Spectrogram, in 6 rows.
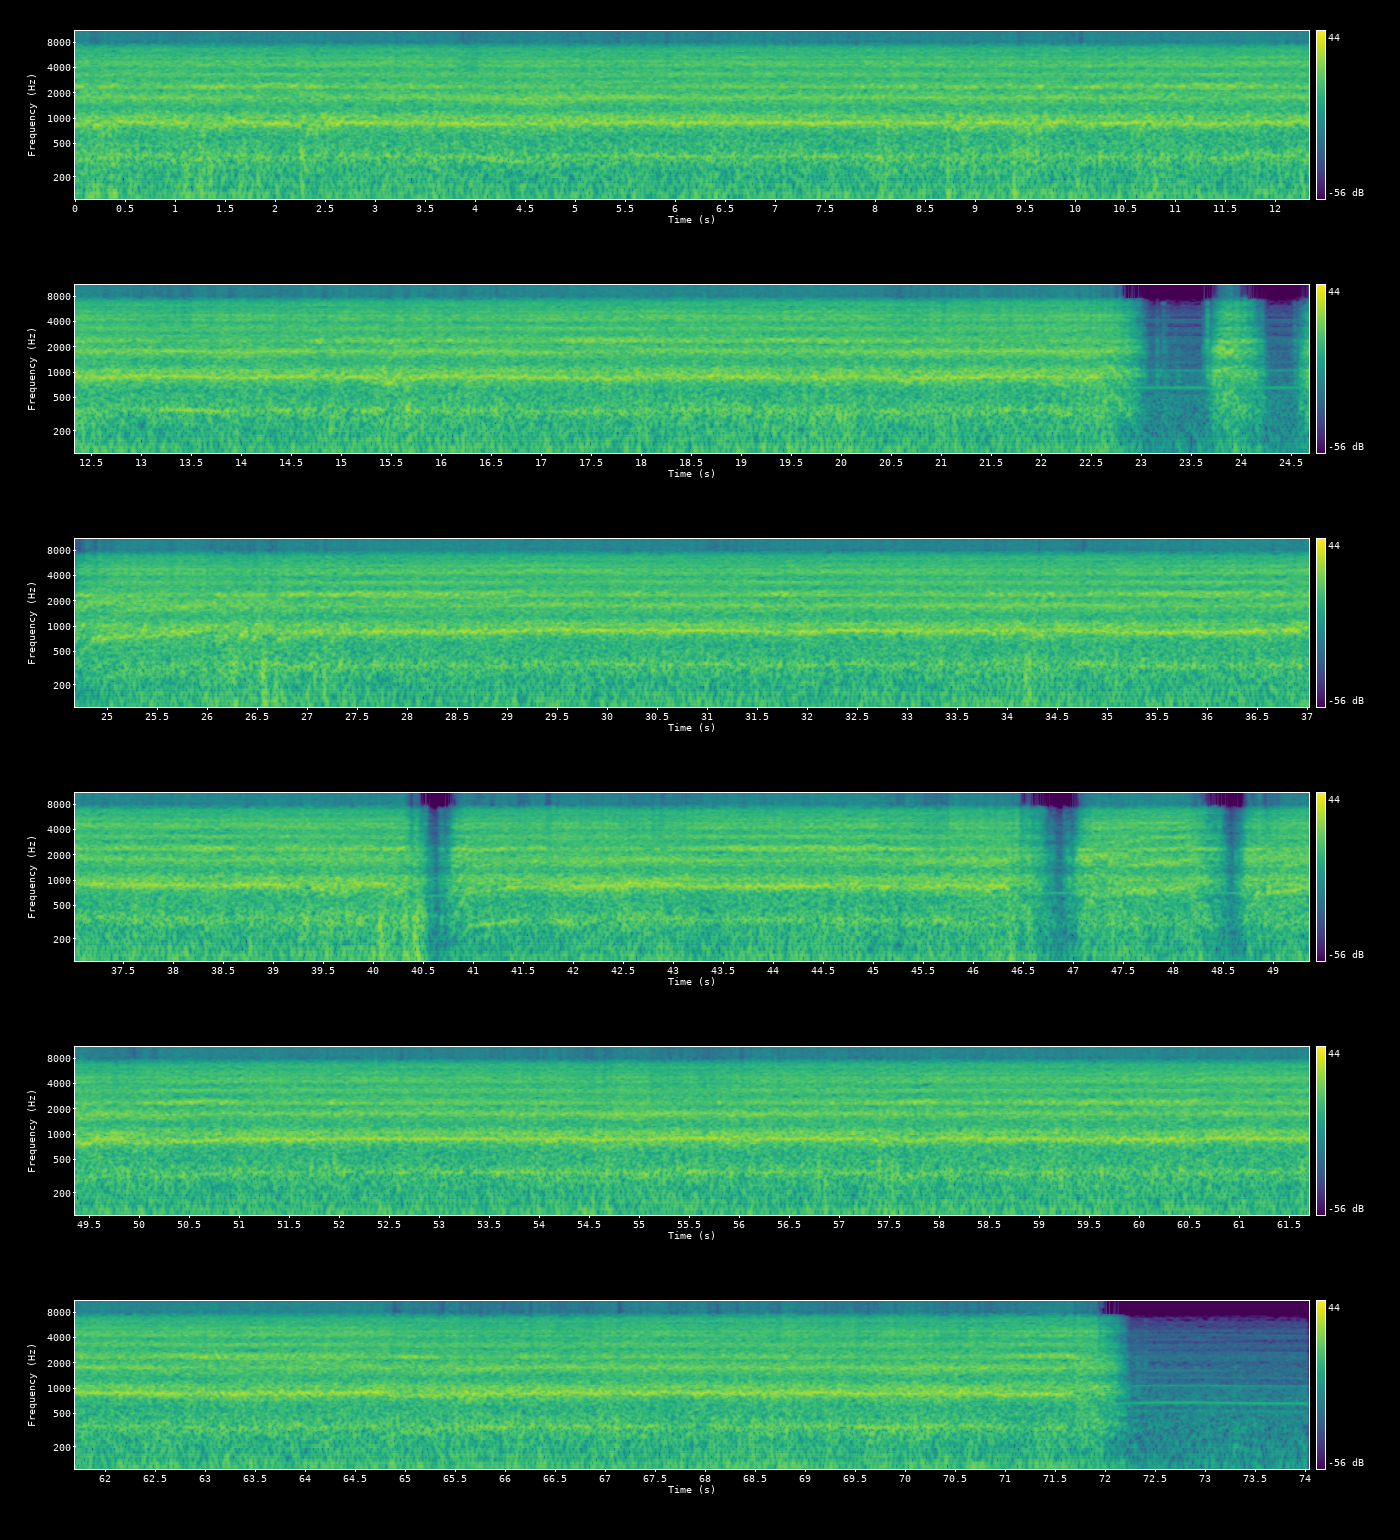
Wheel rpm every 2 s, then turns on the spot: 230, 220, 220, 230, 230, 220, 230, 230, 230, 230, 220, 80, 120, 200, 220, 230, 230, 230, 220, 220, 160, 220, 210, 120, 150, 230, 230, 230, 230, 220, 220, 220, 220, 230, 230, 190, 0.
22-24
